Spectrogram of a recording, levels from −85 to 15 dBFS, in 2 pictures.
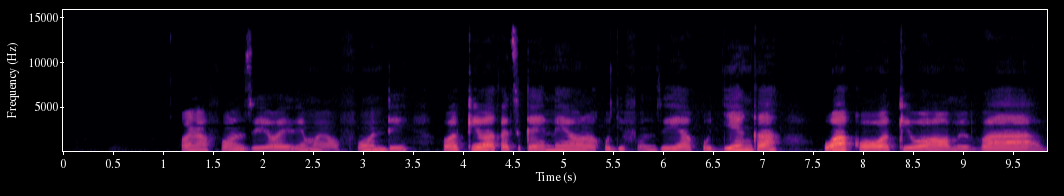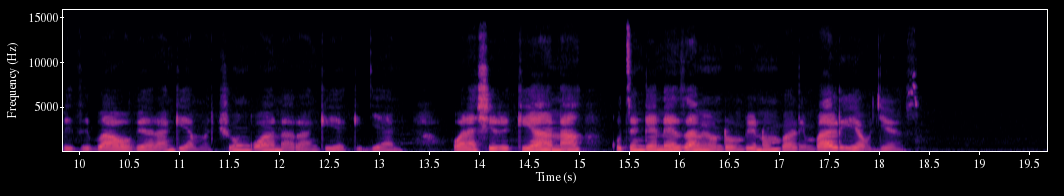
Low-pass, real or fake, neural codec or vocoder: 14.4 kHz; fake; vocoder, 48 kHz, 128 mel bands, Vocos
